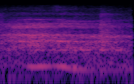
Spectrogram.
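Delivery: long, soft exhale; releasing sigh. Real, not acted. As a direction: sigh out into the stretch. Breathes out on sore spot.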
